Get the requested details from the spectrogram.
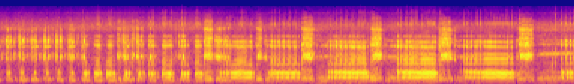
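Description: A koala gives a fast run of raspy pulses that turn into drawn-out, nasal, wavering wails, each lasting about half a second, with brief gaps between them.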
